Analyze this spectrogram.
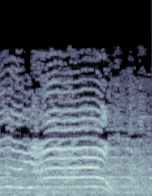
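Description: People screaming from windows at night in Shanghai: a woman's loud, sustained high-pitched shriek, reportedly screaming "Give me back my freedom," holds steady, then swoops sharply downward in pitch, over a faint wash of crowd noise.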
